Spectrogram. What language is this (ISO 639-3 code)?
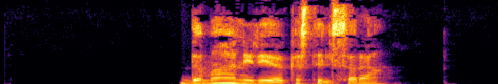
cat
